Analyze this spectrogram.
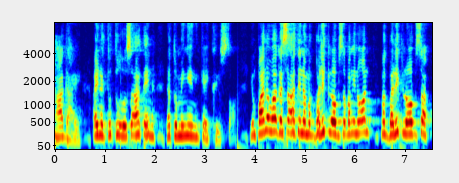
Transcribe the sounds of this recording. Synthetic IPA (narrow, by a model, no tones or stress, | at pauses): aːɡɐj | ʔɐjnɐɡ̚t̪ut̪uːɾosɐʔaːt̪ɪnːɐt̪ʊmɪŋɪnkɐjkɾist̪o̞̰ | jʊŋpaːnɐwaːɡɐnsɐʔaːt̪ɪnːɐmɐɡ̚bɐlɪkloʔobsɐpɐŋɪnoʔo̞nmɐɡ̚bɐlɪkloʔobsɐ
